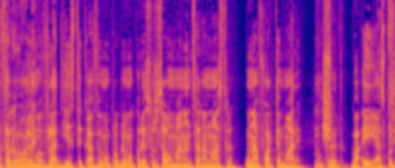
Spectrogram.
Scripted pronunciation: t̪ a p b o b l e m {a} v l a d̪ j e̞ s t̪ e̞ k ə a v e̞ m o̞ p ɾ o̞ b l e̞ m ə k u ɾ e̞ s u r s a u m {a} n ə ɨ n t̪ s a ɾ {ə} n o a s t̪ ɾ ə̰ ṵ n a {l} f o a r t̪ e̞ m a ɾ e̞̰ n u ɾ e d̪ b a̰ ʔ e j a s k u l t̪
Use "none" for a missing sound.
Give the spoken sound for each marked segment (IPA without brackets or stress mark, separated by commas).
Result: ə, a, a, none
